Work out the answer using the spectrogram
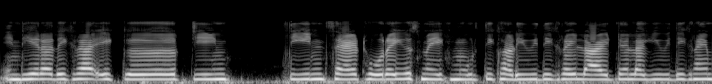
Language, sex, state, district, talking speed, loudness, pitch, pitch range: Hindi, female, Uttar Pradesh, Deoria, 200 wpm, -12 LUFS, 235 Hz, 230-240 Hz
